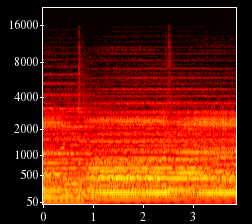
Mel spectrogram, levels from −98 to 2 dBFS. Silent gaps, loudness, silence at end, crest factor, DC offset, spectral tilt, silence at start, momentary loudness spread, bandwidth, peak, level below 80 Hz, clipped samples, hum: none; -30 LUFS; 0 s; 14 dB; under 0.1%; -7.5 dB/octave; 0 s; 5 LU; 11 kHz; -16 dBFS; -52 dBFS; under 0.1%; none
